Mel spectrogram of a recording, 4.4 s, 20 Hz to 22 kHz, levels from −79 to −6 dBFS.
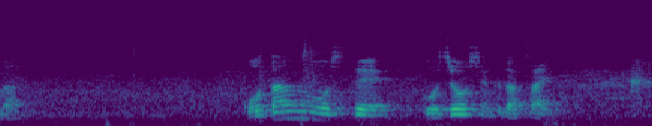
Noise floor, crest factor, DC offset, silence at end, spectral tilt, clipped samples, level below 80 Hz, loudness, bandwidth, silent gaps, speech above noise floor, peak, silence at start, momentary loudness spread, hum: -61 dBFS; 20 dB; under 0.1%; 0 s; -4 dB/octave; under 0.1%; -82 dBFS; -42 LUFS; 13 kHz; none; 21 dB; -22 dBFS; 0 s; 22 LU; none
